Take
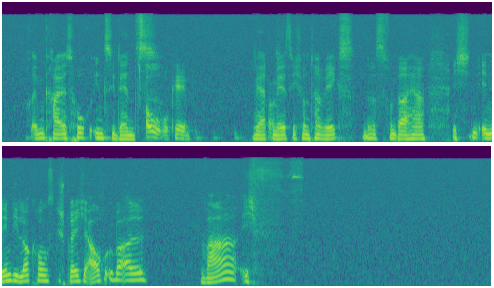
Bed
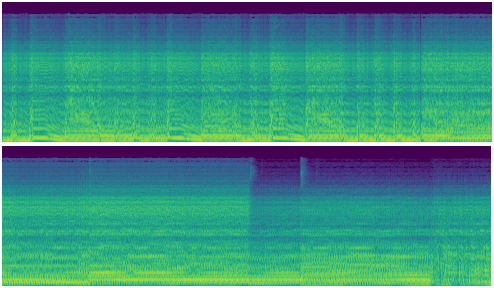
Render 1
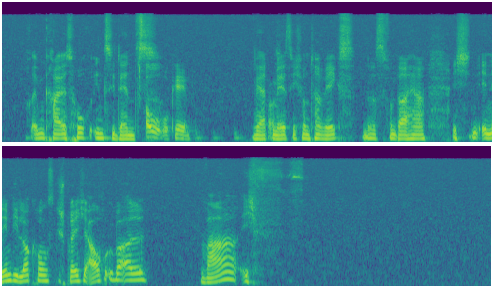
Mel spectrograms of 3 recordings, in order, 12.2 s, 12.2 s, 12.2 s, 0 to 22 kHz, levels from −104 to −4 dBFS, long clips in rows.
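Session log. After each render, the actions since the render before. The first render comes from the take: noise reduction 6 dB, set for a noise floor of -41 dBFS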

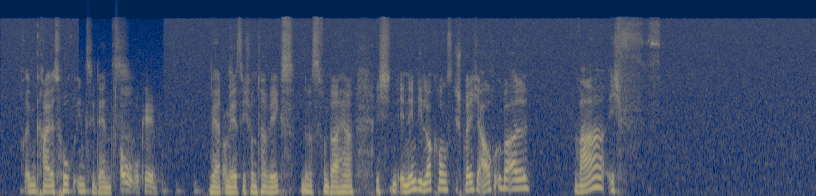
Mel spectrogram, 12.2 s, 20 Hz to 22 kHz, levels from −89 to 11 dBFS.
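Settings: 1.17–2.45 s: overdrive pedal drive 9 dB, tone 1 kHz, clips at -6.5 dBFS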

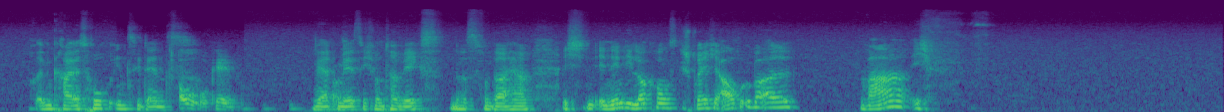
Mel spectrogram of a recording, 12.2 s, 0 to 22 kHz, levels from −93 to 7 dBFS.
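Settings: distance through air 180 m; on a send: early reflections 15 ms -5.5 dB, 72 ms -12.5 dB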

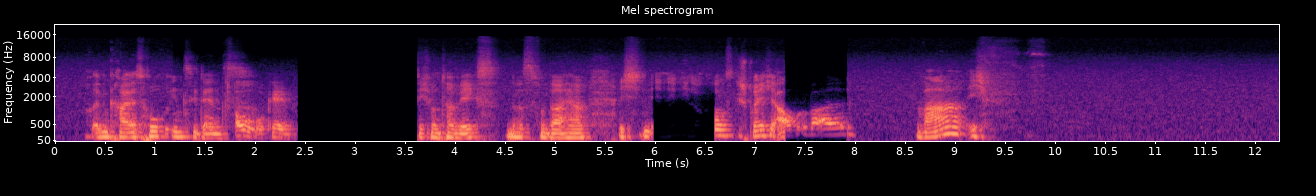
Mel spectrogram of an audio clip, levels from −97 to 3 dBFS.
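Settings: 2.42–3.62 s: mute; 5.97–6.60 s: inverse Chebyshev high-pass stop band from 870 Hz, stop band 70 dB; 7.29–7.92 s: Butterworth band-pass 630 Hz, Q 1.7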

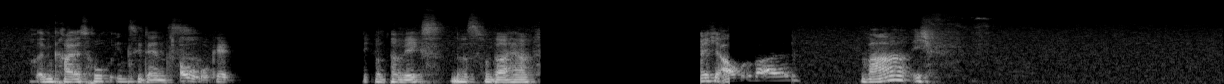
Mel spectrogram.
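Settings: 0.62–1.28 s: fade out, to -8 dB; 2.25–3.98 s: upward expansion 2.5:1, over -32 dBFS; 5.40–7.01 s: room tone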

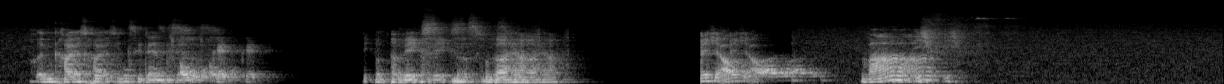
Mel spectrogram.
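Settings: delay 290 ms -7 dB; Schroeder reverb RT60 0.66 s, combs from 31 ms, DRR 7.5 dB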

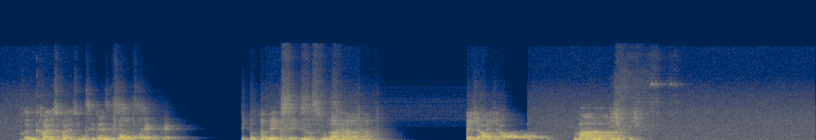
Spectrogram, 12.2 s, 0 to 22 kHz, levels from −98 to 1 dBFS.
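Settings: trim -2 dB

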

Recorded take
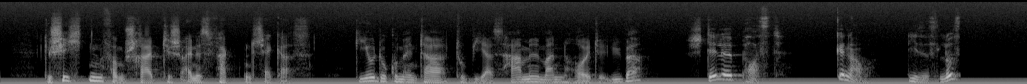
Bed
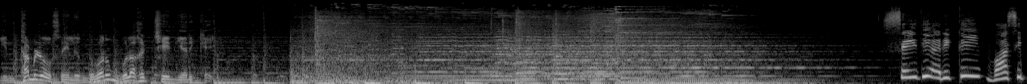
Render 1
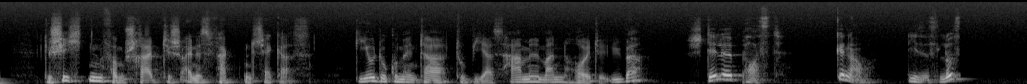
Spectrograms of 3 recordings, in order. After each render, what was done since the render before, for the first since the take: hum notches 50/100/150/200/250 Hz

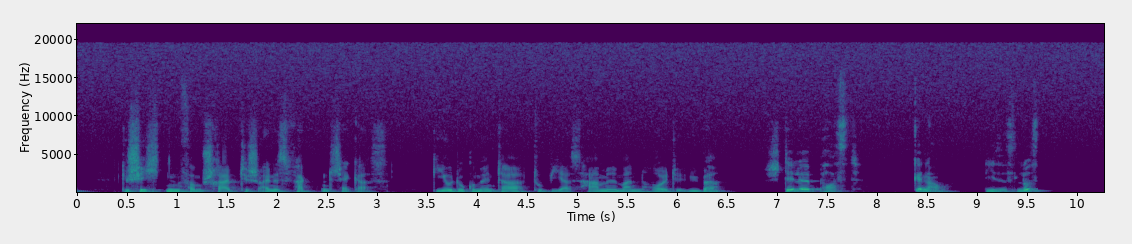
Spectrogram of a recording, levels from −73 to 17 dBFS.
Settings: noise reduction 10 dB, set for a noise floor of -44 dBFS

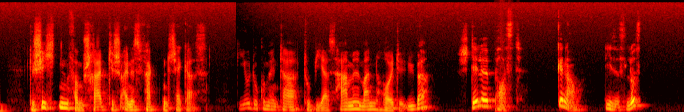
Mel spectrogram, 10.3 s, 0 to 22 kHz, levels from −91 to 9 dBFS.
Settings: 3.54–4.82 s: fade in, from -21 dB; 7.41–7.91 s: block-companded coder 5-bit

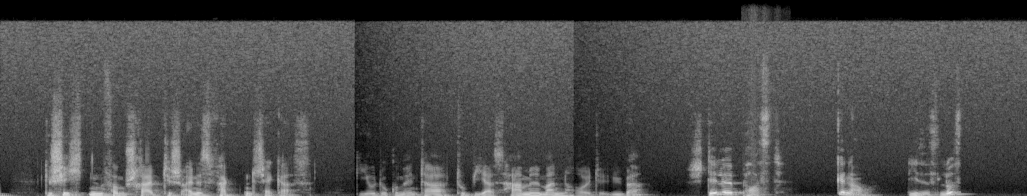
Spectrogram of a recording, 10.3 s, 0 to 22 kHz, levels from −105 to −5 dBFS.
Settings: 5.73–7.18 s: fade in, from -13.5 dB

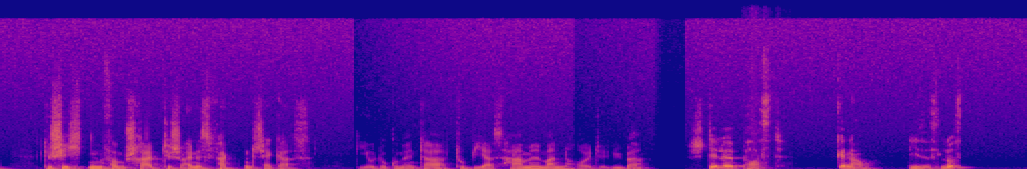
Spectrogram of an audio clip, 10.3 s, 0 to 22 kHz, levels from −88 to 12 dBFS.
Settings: gate with hold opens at -40 dBFS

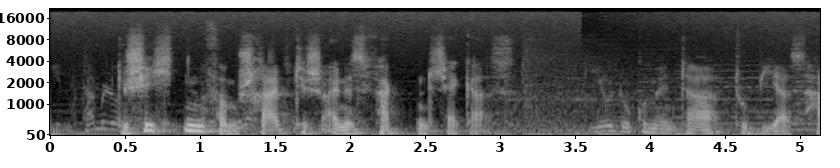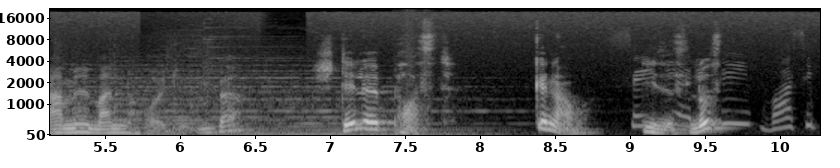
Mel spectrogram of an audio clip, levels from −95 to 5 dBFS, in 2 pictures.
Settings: add bed -20 dB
